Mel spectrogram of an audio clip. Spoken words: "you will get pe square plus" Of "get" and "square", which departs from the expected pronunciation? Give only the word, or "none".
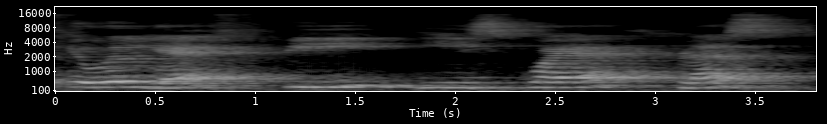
none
